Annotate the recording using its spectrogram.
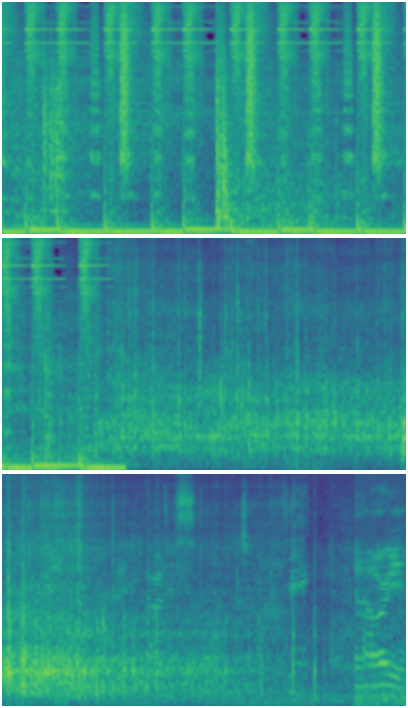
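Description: Music with a heavy bass beat, which cuts off about five seconds in; then a skateboard rolling on concrete, the wheel noise swelling about eight seconds in and fading away.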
